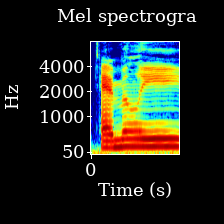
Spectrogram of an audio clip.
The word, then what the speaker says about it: Emilie: can find me so it's my name so Emily but you spell it for me yeah okay so it's em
